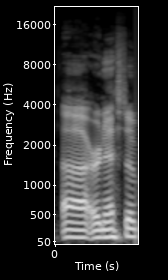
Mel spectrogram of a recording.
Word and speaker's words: Ernesto: So my name's Ernesto. I'm part of the CoolSpeak family. You didn't roll your R when you said his name.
